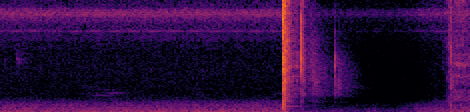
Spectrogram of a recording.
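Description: A single sharp shotgun report rings out as a slug is fired at a target, with bone crusher, rogue and zan slugs in use; the crack stands out from a quiet outdoor background and trails off in short echoes.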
